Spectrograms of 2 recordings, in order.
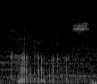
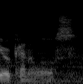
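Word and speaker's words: Arcanalas: No, sorry. Arcana Las. Las, not Los. Arcana Las. It's just how I pronounced it. Oh, and look, I don't like to say people's names wrong.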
